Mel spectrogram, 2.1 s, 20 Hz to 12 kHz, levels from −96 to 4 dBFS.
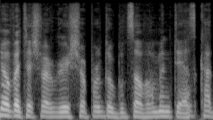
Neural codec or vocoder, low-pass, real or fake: codec, 16 kHz in and 24 kHz out, 0.4 kbps, LongCat-Audio-Codec, two codebook decoder; 10.8 kHz; fake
